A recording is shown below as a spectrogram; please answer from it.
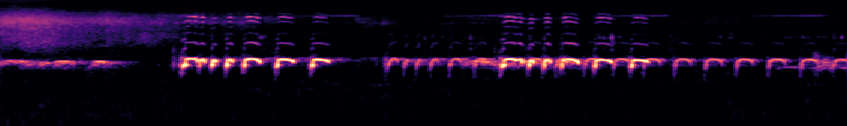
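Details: Local zebra dove, frequent singer with a crisp ngristal voice, recorded as a lure: a soft sustained coo, then two clear runs of quick, evenly spaced staccato notes, the second longer and steady.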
